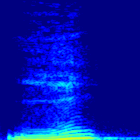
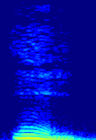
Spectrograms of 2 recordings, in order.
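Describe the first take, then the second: First: The syllable yi is said with a rising tone. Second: The syllable yi is said with a falling tone. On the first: "you have to pronounce it with a second tone" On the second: "the E will be pronounced with a fourth tone"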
